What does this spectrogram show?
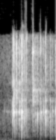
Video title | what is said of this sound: Ceramic Glass & Painting! | That's when you know it's running out, okay? It sounds loud when you shake it.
